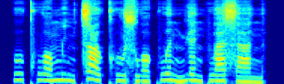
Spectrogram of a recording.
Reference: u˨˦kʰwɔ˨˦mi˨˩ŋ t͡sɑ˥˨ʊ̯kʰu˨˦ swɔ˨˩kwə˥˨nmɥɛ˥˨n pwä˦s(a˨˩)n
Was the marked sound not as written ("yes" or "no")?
no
